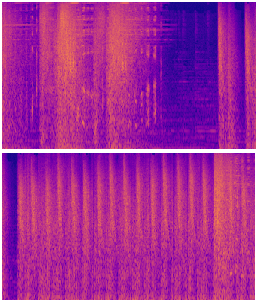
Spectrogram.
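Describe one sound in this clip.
Magical blasts burst and crackle.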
